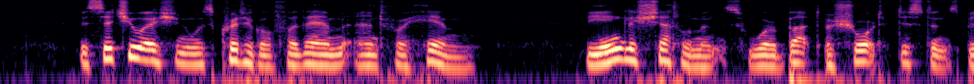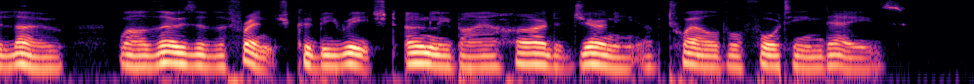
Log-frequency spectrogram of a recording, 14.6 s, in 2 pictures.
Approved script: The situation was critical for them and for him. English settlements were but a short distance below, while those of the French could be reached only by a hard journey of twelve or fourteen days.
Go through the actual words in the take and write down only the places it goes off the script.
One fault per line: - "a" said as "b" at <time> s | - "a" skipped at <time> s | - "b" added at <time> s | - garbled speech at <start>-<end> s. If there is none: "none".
- "The" added at 4.4 s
